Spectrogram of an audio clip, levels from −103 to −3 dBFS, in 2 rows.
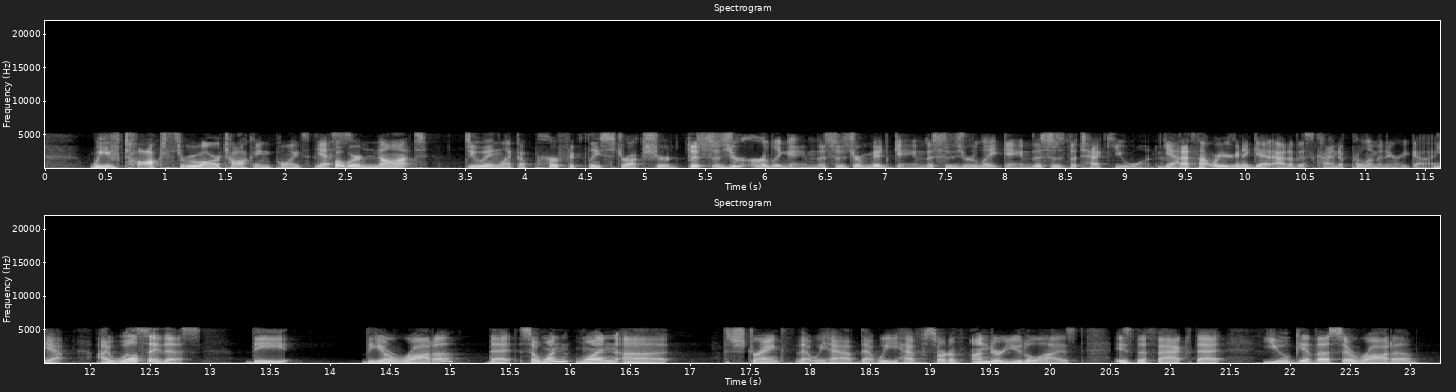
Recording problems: high frequencies cut off; noticeable; nothing above 5.5 kHz

